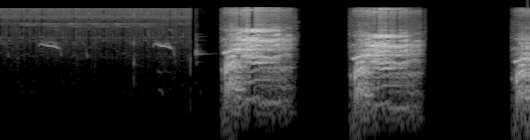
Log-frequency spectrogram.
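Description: A pig squealing loudly three times, each call under a second long, with short silent gaps between them. Before the squeals, faint high bird chirps.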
